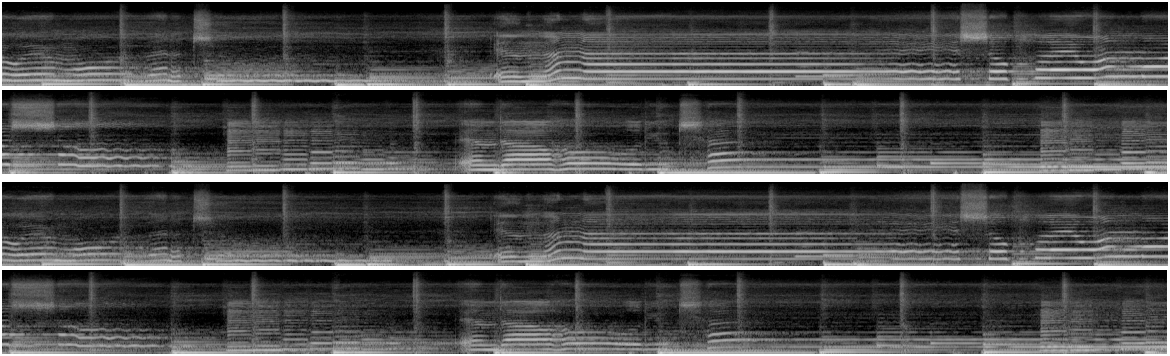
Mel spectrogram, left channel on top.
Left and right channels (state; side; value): normal; both; correlation 0.83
